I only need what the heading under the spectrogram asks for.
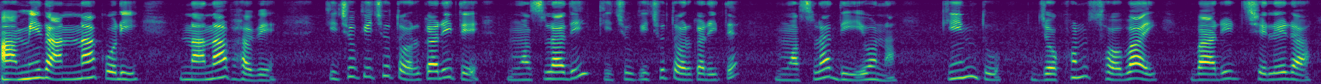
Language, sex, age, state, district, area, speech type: Bengali, female, 45-60, West Bengal, Jhargram, rural, spontaneous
